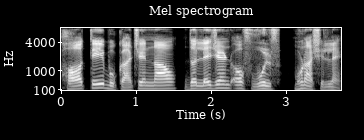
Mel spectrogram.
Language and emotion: Goan Konkani, neutral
